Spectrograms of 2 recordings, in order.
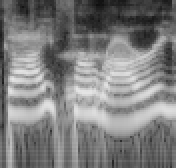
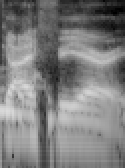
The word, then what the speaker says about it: Guy Fieri: Guy Ferrari or Guy- someone? Guy Fieri. Guy Fieri. I Yeah. never know how to pronounce his name.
